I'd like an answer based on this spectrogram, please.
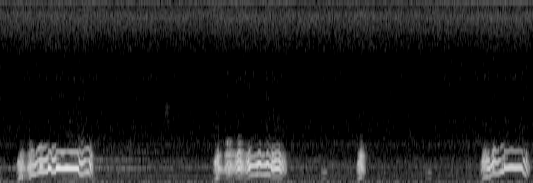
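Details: Coyote at dawn near a camping site, giving wavering, quavering howls about a second long with sudden pitch jumps. Four bursts come roughly every two seconds, one of them a brief yip, against a quiet background with a faint low rumble.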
